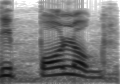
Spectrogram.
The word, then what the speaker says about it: Dipolog: Frequent conversations by the Spaniards pronounced in Spanish accent Deep Pol, which was eventually adopted by the natives. The final political survey surprisingly added the letter L written on it after officially became a body of the pitan.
